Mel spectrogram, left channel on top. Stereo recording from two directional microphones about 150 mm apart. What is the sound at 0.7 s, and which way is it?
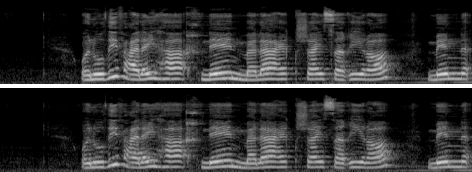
A woman's voice, 40° left (ahead or behind).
